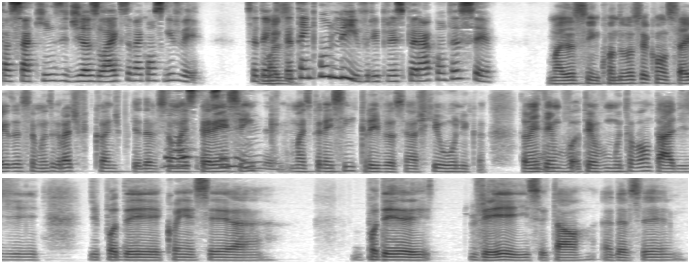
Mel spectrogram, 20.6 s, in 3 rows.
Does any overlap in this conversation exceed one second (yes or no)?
yes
